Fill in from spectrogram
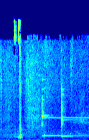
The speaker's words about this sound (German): So. Sie klingelt.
